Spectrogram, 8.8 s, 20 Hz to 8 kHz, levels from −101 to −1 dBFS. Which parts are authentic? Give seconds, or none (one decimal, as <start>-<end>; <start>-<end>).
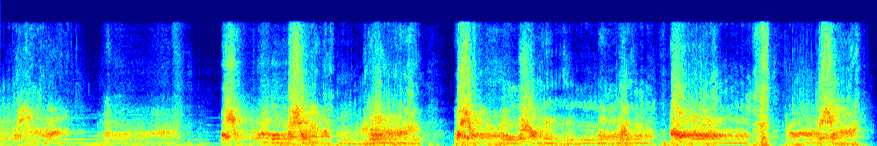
0.0-0.8; 3.0-4.8; 5.3-8.8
